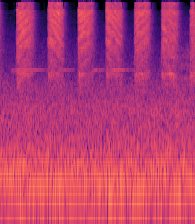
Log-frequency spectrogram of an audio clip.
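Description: Spray paint hisses onto thrifted denim jeans in about five even, rhythmic bursts, each a short close hiss separated by brief pauses.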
